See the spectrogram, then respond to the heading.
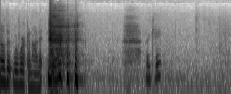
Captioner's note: laughs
